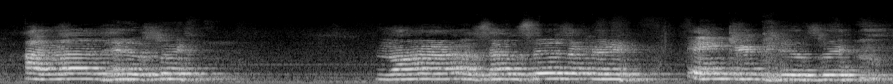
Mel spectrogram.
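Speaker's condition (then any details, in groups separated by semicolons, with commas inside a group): Cerebral palsy; needs help dressing, eating, toileting; can be difficult to understand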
